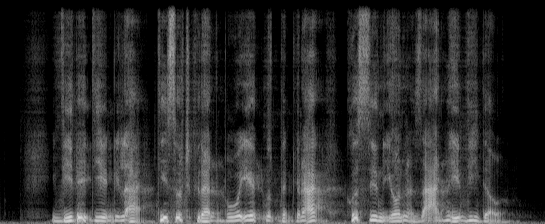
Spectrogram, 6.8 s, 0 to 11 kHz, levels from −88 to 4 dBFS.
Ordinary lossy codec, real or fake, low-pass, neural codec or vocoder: none; fake; none; autoencoder, 22.05 kHz, a latent of 192 numbers a frame, VITS, trained on many speakers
